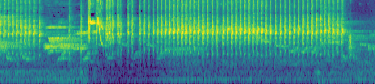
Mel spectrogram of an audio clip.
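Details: White-rumped shama in excited song, used to provoke silent shamas: a few whistled notes followed by a long, steady high rattling trill pulsing about four times per second for several seconds.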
